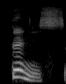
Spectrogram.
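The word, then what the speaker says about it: tennis: 테니스 봅니다 테니스 테니스 얘는 마지막 매수 로 끝나긴 했는데 얘는 끝까지 발음 해주셔야 됩니다 발음 나누 냈어요 때 니가 아니라 떼 니스 라고 하셔야 되죠 자 그 다음에 우리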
